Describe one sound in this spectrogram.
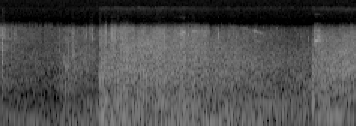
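An explosion bursts and crackles.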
